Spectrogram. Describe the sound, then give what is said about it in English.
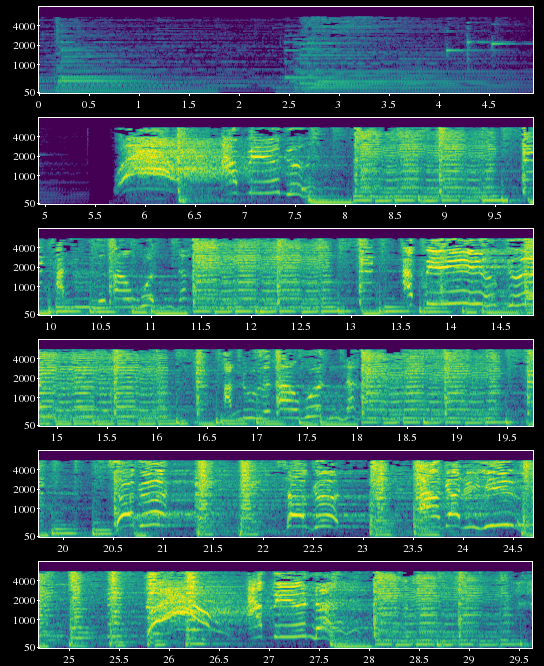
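A song played as a phone ringtone: a quieter, sustained tonal intro for a few seconds, then a loud, dense full-band section bursts in and continues steadily, with no talking. “My ringtone on my phone for a while. I love it. But every time it went off, people would jump.”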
